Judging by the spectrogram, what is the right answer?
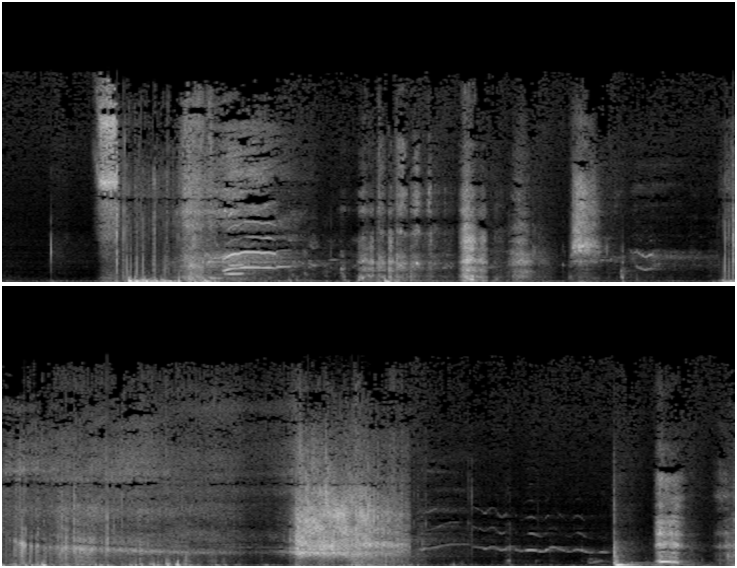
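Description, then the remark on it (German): A voice imitates a waterfall with mouth sounds: bursts of breathy hissing and rushing noise, broken by short pauses, with a few whistly, wavering tones and gasps mixed in. “Das war der Wasserfall.”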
